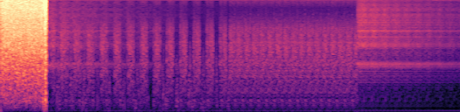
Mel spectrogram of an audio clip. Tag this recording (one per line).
ambeint
circuit-bent
circuits
electro
glitch
noise
slightly-messed-with
static-crush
